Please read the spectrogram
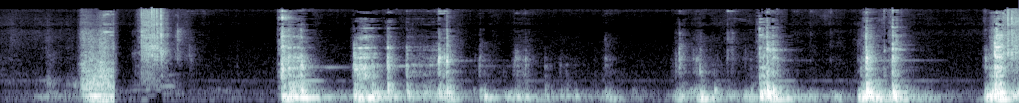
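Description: A socket and ratchet are fitted onto a moped engine's clutch nut: two sharp metal clicks, then a run of irregular clicking and clattering of metal on metal, several clicks a second.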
